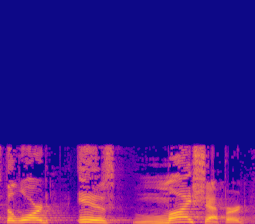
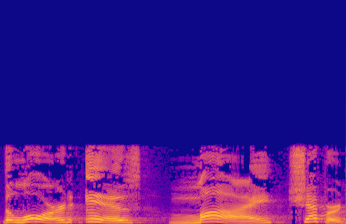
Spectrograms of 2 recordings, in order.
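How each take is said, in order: First: "is" leaned on in "The Lord is my shepherd"; stress on is. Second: Very slow, drawn-out, reverent reading; reverent recitation. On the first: Pastor stressing "is" in the verse for present tense. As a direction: press "is" to make it present tense. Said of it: "this is all present tense". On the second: Pastor reciting Psalm twenty-three slowly to the congregation. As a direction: savour each word of the verse. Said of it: "You know how it starts". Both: Shown as a demonstration.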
